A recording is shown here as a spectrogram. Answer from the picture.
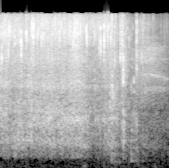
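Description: Garden hose spray nozzle showering water onto compost in small plastic seedling pots: a steady hiss of spray that fades and stops near the end. It is a light watering of freshly sown seeds.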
